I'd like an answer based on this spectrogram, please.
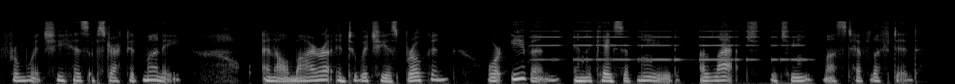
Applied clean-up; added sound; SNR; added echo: neural mask model RNNoise.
